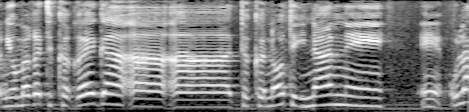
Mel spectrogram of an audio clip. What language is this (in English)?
Hebrew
